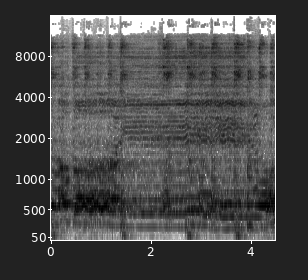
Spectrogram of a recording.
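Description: Islamic sholawat devotional song: male voices singing a wavering, ornamented melody over hadroh percussion, with a few deep bass-drum beats.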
